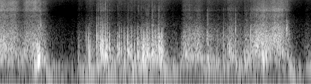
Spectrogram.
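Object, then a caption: Stuffed cotton pillow with thread embroidery. Long painted fingernails of both hands scratch across a soft, stuffed white cotton pillow with raised thread embroidery. The result is a quiet series of dry, raspy, zipper-like scratching strokes with soft rustling between them, each fading quickly.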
